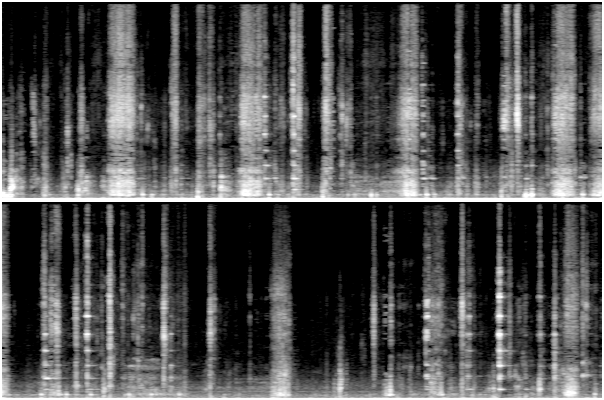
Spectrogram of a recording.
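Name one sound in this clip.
A young woman slurps noodles loudly close to a microphone.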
